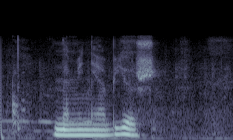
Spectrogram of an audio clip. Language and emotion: Russian, neutral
